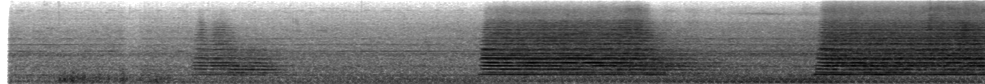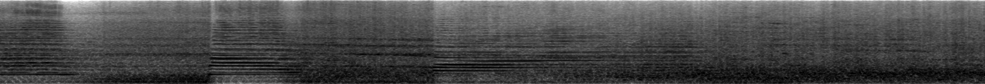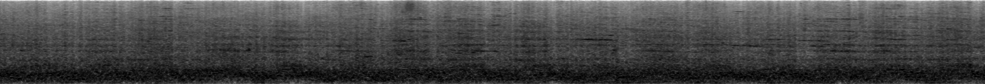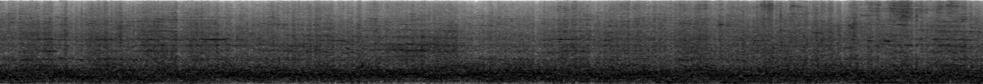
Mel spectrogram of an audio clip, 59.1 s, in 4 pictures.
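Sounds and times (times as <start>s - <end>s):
train air horn blasts: 2.9s - 4.4s, 7.2s - 10.8s, 12.2s - 16.7s, 17.8s - 25.3s
diesel locomotive rumble: 10.6s - 50.2s
train cars clickety-clack: 11.8s - 59.0s.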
